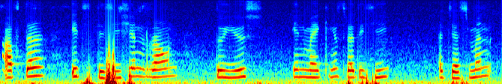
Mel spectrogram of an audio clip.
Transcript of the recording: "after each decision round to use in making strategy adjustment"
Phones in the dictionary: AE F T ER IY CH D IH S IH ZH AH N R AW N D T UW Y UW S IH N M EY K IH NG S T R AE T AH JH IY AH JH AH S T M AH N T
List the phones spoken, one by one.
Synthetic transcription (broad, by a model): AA F T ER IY S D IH S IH SH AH N R AW N T UW Y UW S IH N M EY K IH NG S T R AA T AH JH IY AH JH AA S M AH N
